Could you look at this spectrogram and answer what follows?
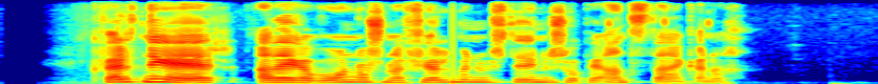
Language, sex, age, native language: Icelandic, female, 40-49, Icelandic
